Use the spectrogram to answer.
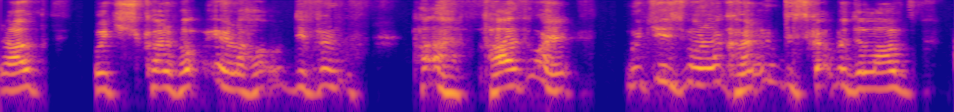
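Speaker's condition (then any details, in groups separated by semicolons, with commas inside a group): Left hemiplegia; left-sided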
